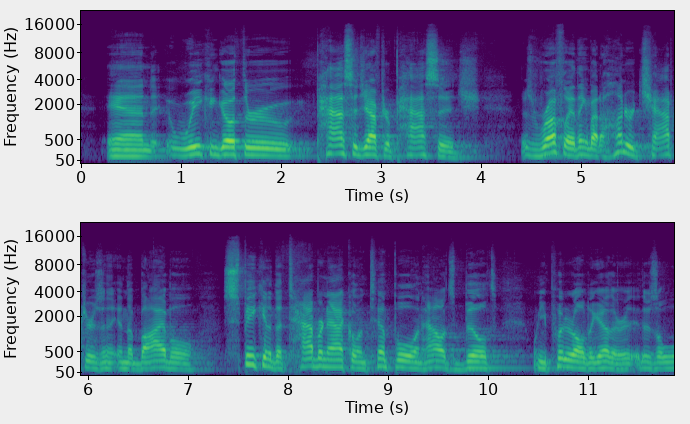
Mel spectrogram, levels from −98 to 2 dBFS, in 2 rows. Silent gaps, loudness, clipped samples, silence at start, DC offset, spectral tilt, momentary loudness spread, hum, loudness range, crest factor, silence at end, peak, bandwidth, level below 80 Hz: none; -28 LUFS; under 0.1%; 0.25 s; under 0.1%; -6 dB/octave; 12 LU; none; 4 LU; 20 dB; 0 s; -8 dBFS; 13.5 kHz; -72 dBFS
